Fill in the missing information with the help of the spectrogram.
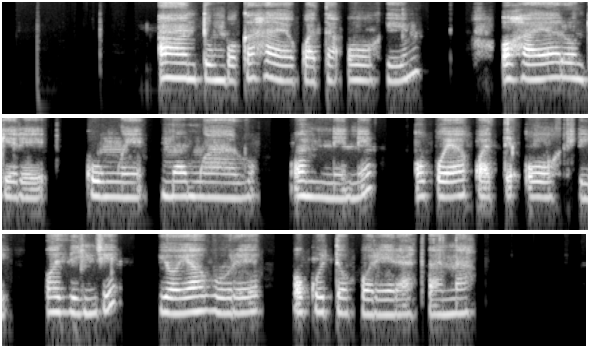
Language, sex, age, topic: Oshiwambo, female, 18-24, agriculture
